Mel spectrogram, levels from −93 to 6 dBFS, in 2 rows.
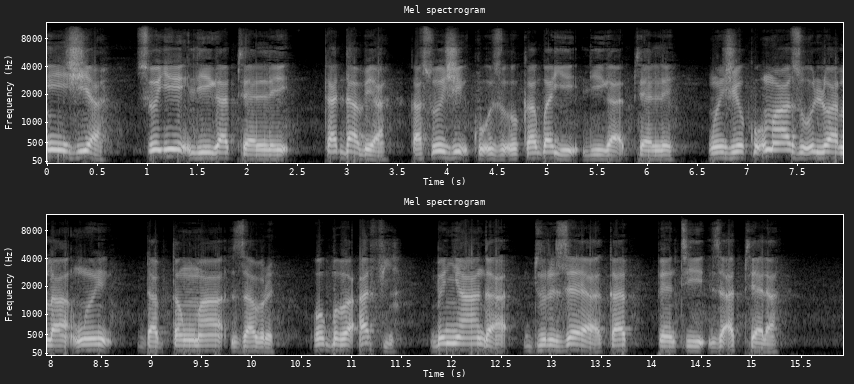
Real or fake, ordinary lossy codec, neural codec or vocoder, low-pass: real; AAC, 48 kbps; none; 10.8 kHz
